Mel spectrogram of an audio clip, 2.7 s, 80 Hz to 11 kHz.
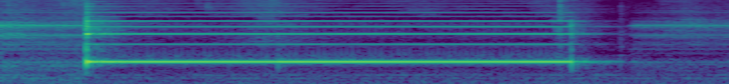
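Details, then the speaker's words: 7-tesla MRI scanner patient alarm after the participant presses the call button: a loud, steady, high beep of about two seconds, then cut off when the operator resets it with the speak button. "as you can hear it's very loud you don't need to panic"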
